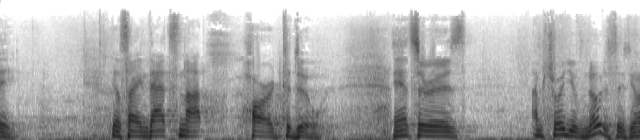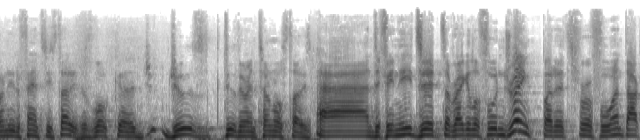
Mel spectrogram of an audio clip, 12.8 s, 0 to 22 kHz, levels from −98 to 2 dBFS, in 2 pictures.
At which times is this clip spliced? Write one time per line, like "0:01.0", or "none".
0:03.9
0:09.5
0:10.8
